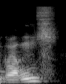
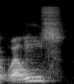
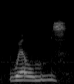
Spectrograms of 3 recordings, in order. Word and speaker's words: Wilms: But it's like Lynn Wilms, like because she's Dutch, the W is obviously pronounced like a V, Yeah. but everybody still call her Wilms.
